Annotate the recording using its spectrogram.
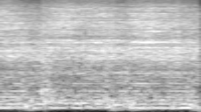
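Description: Live rock from an electric guitar and a drum kit playing loudly together, cymbals washing steadily over sustained low guitar notes.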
